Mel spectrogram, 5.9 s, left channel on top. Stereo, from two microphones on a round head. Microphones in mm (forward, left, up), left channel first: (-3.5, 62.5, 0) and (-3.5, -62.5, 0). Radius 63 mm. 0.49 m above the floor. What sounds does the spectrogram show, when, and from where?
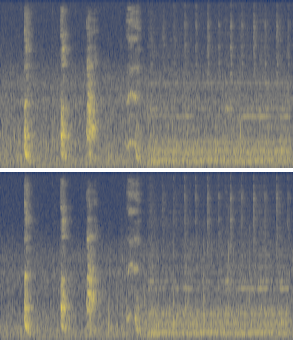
0.5 s a shout: centre (ahead or behind), 1.1 m; by 2.8 s 30° left (ahead or behind), 3 m
2.9 s a microwave: 15° right (ahead or behind), 4 m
